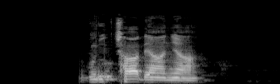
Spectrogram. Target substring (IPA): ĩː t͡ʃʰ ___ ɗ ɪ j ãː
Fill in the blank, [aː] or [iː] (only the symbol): aː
